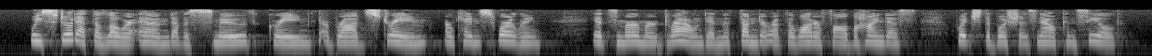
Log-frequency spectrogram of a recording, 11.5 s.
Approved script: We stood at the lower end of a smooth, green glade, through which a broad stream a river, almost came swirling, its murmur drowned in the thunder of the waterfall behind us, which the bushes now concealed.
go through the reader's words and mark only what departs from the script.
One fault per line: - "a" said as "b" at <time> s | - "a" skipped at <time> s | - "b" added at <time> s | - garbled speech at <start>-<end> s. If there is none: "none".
- "glade through which" skipped at 3.1 s
- "river almost" skipped at 4.5 s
